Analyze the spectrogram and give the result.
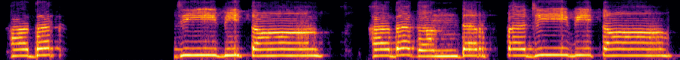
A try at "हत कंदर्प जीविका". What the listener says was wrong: जीविका it's not taka ka जीविका hata it's not gandharpa it is kandarpa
